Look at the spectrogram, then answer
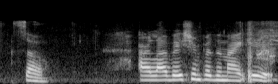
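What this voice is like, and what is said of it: Sexy put-on voice. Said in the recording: “put on my central voice ... That was sexy, right? Gave them chills”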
